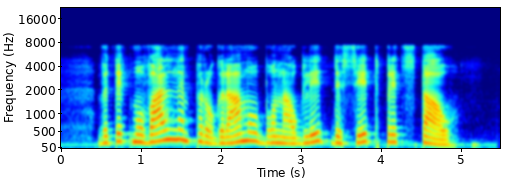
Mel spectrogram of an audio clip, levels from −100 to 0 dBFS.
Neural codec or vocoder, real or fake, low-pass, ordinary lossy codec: none; real; 7.2 kHz; none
